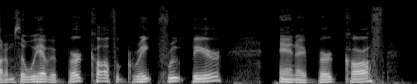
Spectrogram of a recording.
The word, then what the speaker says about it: Burgkopf: We're doing a Burgkopf, if I said that correctly. – Yep. Burgkopf.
